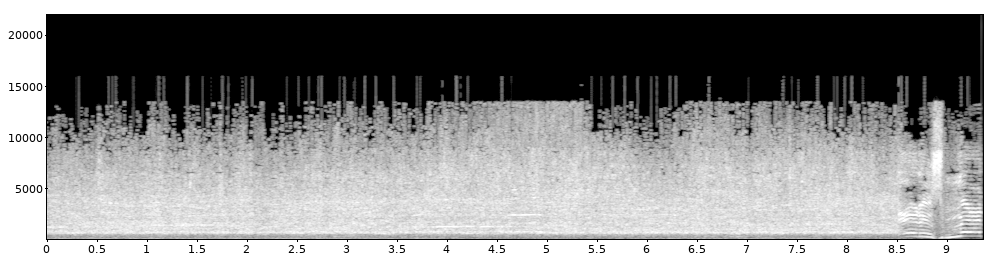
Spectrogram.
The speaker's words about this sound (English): Pitch, fly ball, deep right, back to back. Listen to that crowd.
